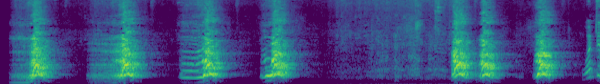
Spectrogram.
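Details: Pet dog barking continually at a bathroom tub indoors for no apparent reason; loud, broad barks at uneven intervals, about seven in nine seconds, with a quiet pause mid-clip and some indistinct background noise.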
